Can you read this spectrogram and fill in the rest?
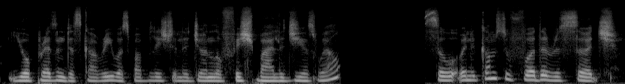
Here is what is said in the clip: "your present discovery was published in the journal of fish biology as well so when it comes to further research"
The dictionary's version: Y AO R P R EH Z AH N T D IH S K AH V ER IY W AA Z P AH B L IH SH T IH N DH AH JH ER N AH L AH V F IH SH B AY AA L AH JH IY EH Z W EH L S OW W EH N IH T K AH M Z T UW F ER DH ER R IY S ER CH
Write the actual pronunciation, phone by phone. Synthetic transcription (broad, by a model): Y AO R P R EH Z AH N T D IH S K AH V ER IY W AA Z P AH B L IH SH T IH N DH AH JH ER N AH L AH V F IH SH B AY AA L AH JH IY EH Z W EH L S OW W EH N IH T K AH M S T UW F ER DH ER R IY S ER CH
